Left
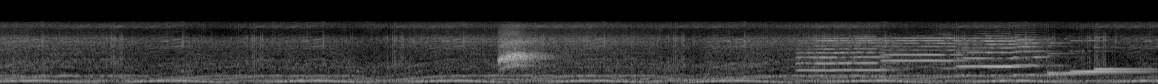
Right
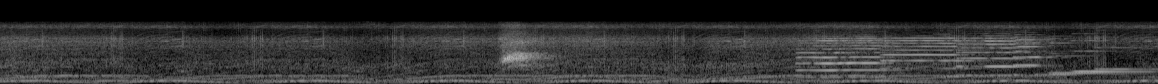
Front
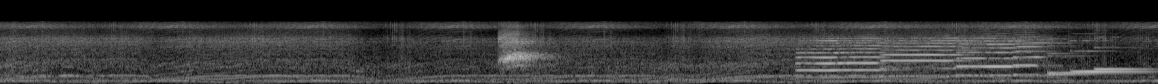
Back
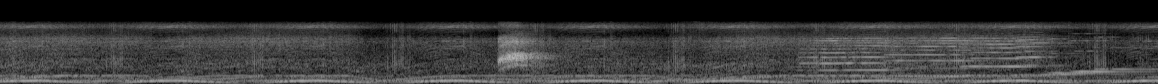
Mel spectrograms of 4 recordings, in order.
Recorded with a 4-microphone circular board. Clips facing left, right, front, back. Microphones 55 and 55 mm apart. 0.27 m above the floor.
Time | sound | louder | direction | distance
5.0 | an alarm | left 1 dB, back 1 dB | 120° left | 8.5 m
8.0 | a trumpet | right 1 dB, front 8 dB | straight ahead | 5 m
10.5 | a ringtone | left 3 dB, front 7 dB | 45° left | 10 m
